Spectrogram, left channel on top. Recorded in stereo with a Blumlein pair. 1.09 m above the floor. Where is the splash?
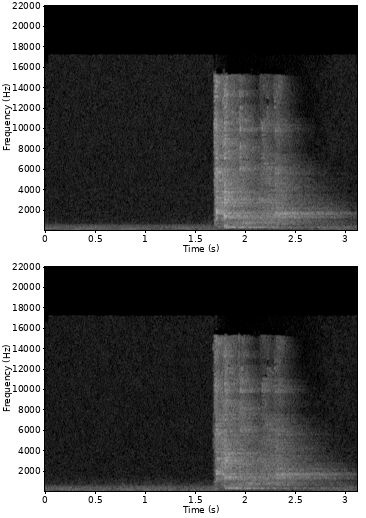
25° left, 1.7 m.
